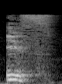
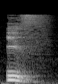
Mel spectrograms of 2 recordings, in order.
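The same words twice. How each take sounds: No difference in how they are said.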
